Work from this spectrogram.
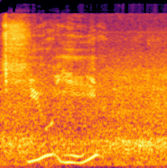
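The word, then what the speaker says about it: queue: The word Q is just Q followed by four silent letters.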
